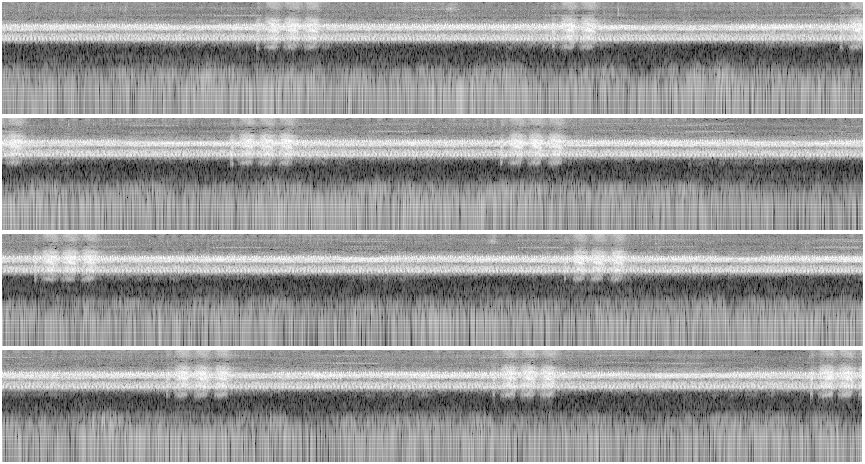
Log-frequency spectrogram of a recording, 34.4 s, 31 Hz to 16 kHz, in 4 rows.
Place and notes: Quaker Bridge Road, NJ, USA - midnight in the pines
Tucked off of Quaker Bridge Road in the pine barrens of Wharton State Forest. Mostly hypnotic insect chatter and long-ranged traffic noise. A screech owl haunts late in the recording. One of many solo nights spent deep in the forest, simply listening. Fostex FR2-LE; AT3032)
